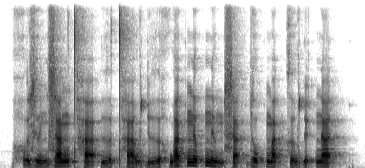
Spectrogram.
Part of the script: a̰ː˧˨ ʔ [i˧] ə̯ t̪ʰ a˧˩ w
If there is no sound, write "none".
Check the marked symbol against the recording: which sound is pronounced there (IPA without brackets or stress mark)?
ɨ˧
